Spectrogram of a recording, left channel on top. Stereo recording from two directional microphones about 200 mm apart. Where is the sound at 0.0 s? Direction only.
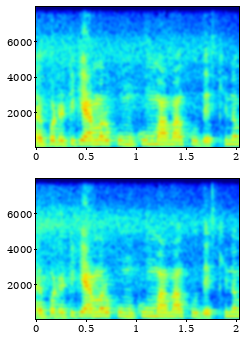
15° left (ahead or behind).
